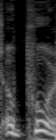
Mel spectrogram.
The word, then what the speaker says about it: Apu: When we first meet Apu, pronounced Opur in the film, he's a wide-eyed little boy from a poor rural family who's surrounded by vivid relatives.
